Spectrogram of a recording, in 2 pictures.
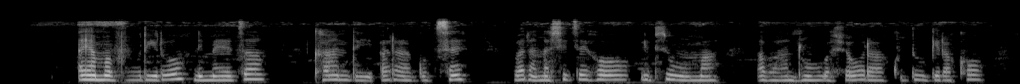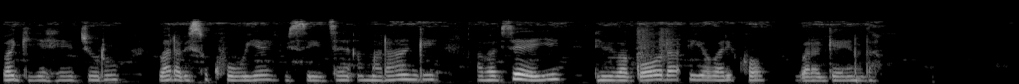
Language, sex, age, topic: Rundi, female, 25-35, education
